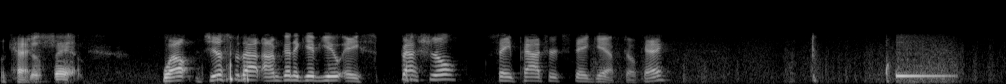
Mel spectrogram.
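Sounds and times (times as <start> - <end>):
speech: 0.2 - 1.0, 1.6 - 6.8, 9.0 - 9.3
electronic beep: 9.0 - 9.6.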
